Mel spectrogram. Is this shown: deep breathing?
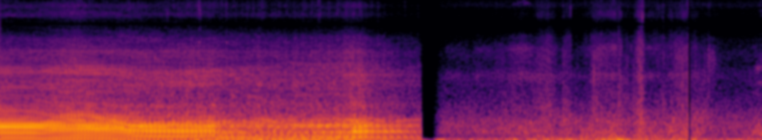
no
